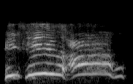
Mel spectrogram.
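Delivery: high, loud starstruck squeal; high fangirl squeal over a reptile YouTuber. Retold or imitated. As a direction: gush like a starstruck fan. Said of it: "I was fangirling".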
